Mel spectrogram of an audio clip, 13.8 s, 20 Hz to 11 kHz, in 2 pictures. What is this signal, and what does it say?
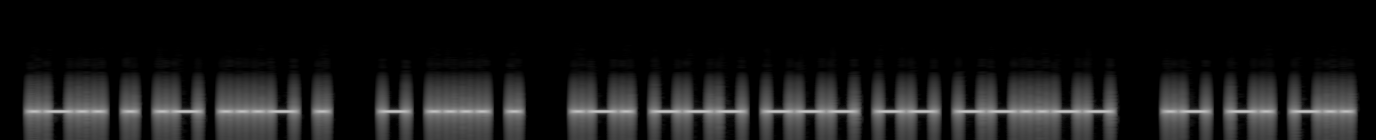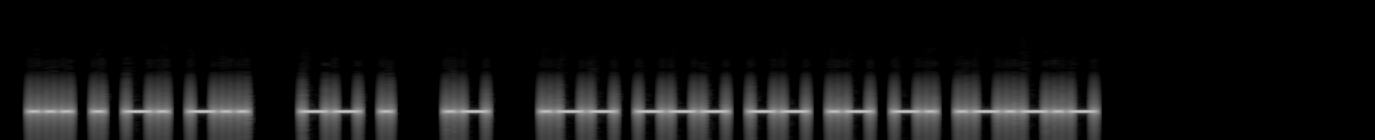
Morse code, heard as a keyed tone, about 28 wpm, 700 Hz. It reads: LEAVE THE ROOM, AND SEND ME A WOMAN.
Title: Sentences from Top 1500 Words 30wpm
